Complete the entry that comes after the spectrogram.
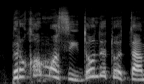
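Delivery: imitating a mother demanding answers; alarmed mother. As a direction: question your lost daughter in disbelief. Acts mother alarmed on phone.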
